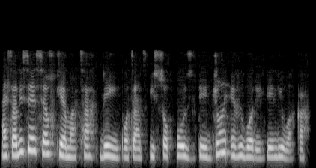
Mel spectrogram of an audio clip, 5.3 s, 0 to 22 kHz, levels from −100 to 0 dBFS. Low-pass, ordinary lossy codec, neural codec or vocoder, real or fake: 7.2 kHz; none; codec, 16 kHz, 4 kbps, FunCodec, trained on Chinese and English, 50 frames a second; fake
